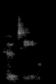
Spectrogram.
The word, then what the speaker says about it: poutine: that right am I pronouncing it right people pronounce it differently we're from western Canada so it's just poutine okay and it's Friday it's fries it's fries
